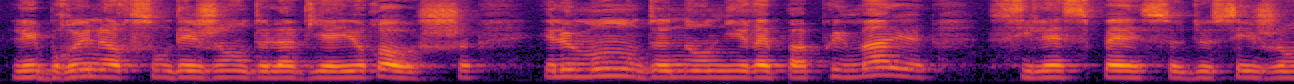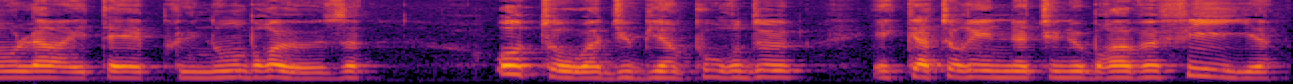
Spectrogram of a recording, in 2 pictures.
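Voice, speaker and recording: A jovial village clarinet player from a storybook, hearty and speechifying, as read by a woman narrator. The voice stays close to the reader's own mellow, warm tone. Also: fairly low pitch, close to an everyday voice.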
